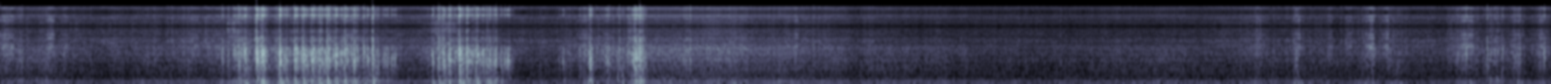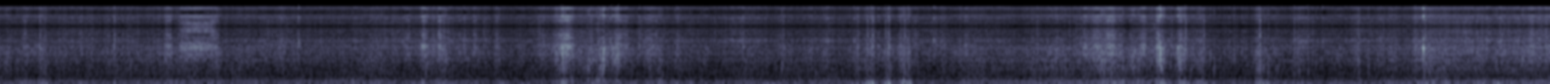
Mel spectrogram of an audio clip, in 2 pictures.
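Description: Skis hissing and scraping over packed snow on a downhill run, with wind rushing over the camera microphone. The loudest rush comes a couple of seconds in, followed by a sharp click, then a quieter steady hiss with brief flare-ups.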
